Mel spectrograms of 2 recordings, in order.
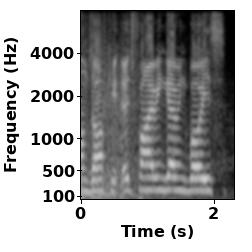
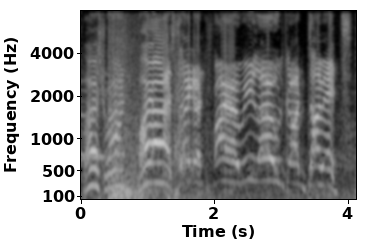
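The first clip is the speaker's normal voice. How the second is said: high, slow, exasperated commands; frustrated shouted orders; 8 semitones higher, slower than usual. Acted. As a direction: bark orders, losing patience.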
